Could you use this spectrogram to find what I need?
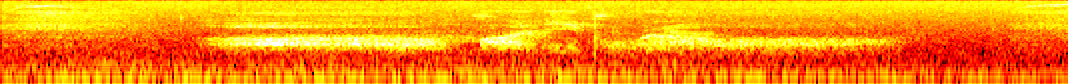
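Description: Deep inhalation during a kriya breathing exercise: a faint, airy breath drawn in steadily over several seconds with a short break midway, over a low background hum.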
